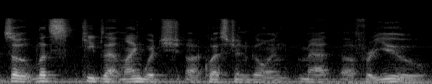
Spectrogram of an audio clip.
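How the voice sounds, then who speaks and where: Low-voiced male radio interviewer. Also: fairly even intonation, measured pace, a little mellow. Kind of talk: conversational interviewing. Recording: background noise and hum.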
